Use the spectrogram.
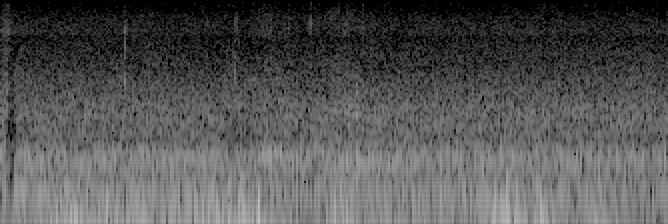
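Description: Honey bees buzz at an open hive during an inspection, a steady low drone from many insects close to the microphone, swelling and fading slightly with individual bees passing.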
